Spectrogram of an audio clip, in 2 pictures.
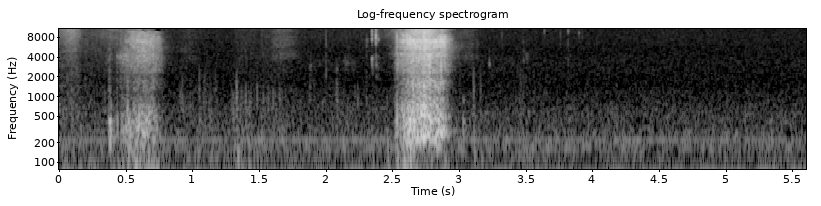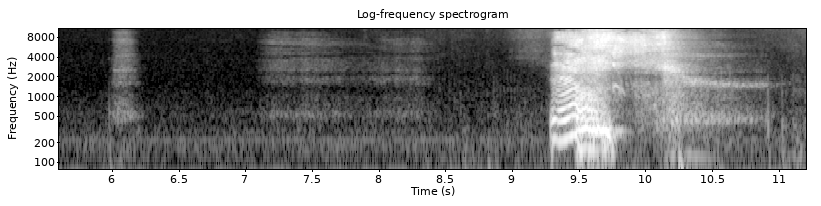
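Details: Male wet sneezes: a few short breathy bursts, then one loud wet sneeze near the end in a quiet room.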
